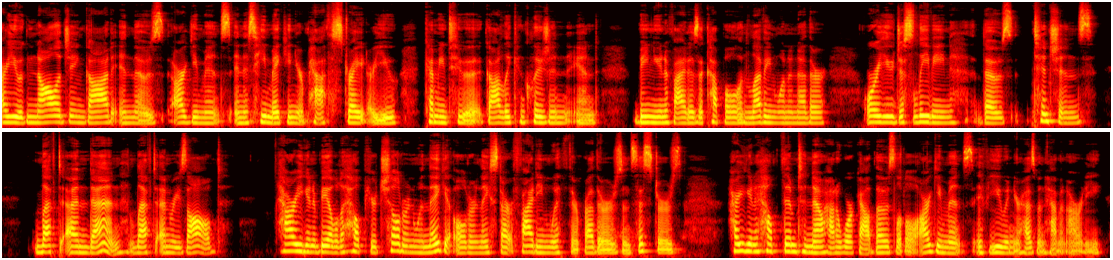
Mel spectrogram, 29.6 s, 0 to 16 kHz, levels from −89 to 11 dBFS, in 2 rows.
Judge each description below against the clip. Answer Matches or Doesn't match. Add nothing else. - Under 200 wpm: Matches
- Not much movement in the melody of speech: Matches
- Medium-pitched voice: Matches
